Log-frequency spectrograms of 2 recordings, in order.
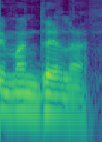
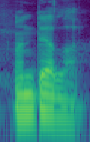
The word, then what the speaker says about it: Mandela: yeah so this is nelson mandela rhymes with stella and stella is a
